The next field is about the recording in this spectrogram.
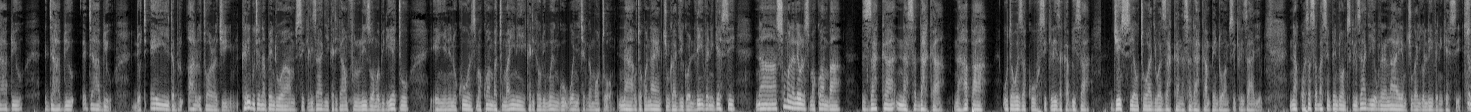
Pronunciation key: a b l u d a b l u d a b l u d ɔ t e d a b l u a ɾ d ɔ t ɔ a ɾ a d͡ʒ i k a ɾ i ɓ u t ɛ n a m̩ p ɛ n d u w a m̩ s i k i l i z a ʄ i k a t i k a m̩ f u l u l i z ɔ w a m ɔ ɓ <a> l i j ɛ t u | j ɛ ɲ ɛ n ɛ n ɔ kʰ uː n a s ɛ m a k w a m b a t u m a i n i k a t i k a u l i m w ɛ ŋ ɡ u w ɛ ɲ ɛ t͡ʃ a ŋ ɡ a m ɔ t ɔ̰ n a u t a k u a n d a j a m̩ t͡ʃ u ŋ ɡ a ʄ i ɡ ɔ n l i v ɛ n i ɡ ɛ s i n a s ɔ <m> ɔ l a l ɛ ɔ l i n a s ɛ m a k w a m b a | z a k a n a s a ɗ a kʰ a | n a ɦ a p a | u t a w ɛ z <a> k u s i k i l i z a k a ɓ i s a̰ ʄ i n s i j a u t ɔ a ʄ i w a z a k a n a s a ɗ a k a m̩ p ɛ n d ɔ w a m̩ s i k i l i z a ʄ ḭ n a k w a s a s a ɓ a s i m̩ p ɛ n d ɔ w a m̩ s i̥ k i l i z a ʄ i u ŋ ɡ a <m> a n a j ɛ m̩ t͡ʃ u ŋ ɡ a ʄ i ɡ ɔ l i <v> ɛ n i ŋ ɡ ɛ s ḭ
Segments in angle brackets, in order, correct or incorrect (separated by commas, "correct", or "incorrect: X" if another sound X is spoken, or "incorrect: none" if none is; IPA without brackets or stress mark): incorrect: i, correct, correct, incorrect: n, correct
